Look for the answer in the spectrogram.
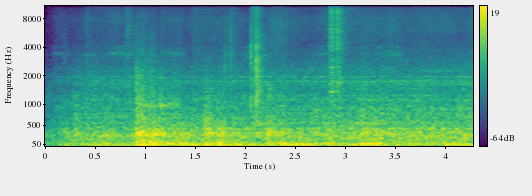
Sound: train engine roaring

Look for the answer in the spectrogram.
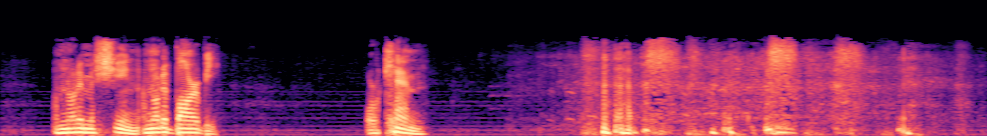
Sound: laugh

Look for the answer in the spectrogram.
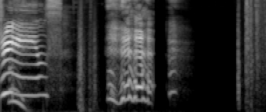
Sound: laughing

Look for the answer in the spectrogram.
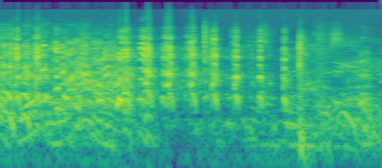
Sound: laughter

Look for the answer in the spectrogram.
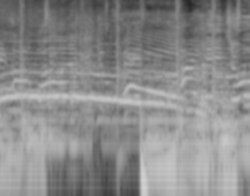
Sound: cheering

